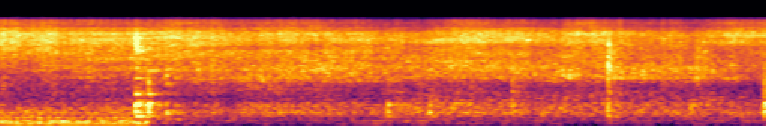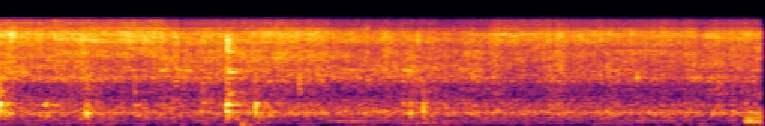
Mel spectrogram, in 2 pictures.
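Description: Raw mutton pieces sizzling steadily in hot oil in a stainless steel pot while being sautéed and stirred with a wooden spatula, with a few light knocks of the spatula against the pot.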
